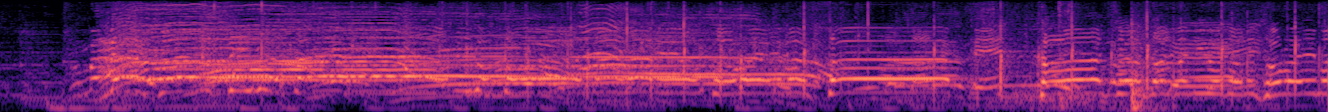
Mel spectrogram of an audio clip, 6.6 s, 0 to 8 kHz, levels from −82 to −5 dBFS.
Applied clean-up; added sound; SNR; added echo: none; Drawer open or close; 14 dB; none.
